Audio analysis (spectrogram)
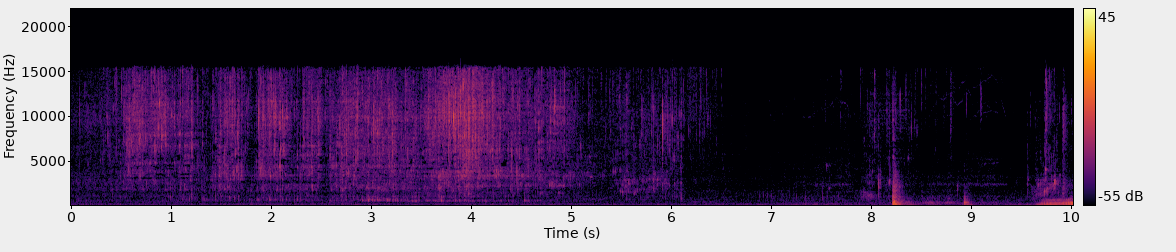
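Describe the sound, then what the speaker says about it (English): Water poured from a cup into a pot of meat mixture, a soft gurgling trickle for several seconds followed by quieter sloshing and a few clunks, fairly faint and without talk. "Now we're going to put in our first 4 cups of water."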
